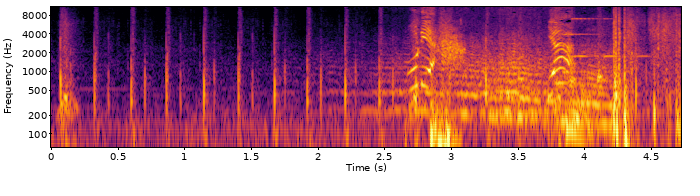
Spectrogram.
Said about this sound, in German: Die ist mir entwischt. Die blöde Biene.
